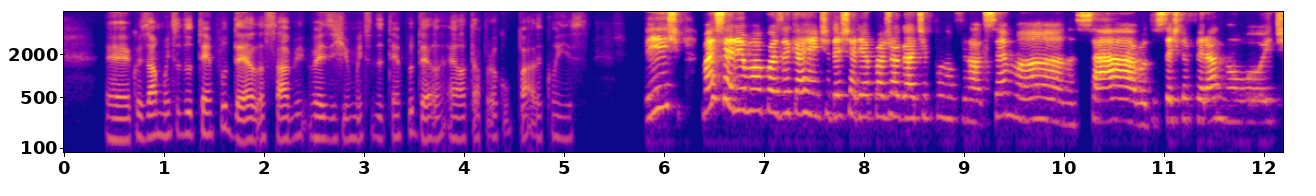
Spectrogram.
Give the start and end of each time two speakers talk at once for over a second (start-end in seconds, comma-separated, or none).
none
